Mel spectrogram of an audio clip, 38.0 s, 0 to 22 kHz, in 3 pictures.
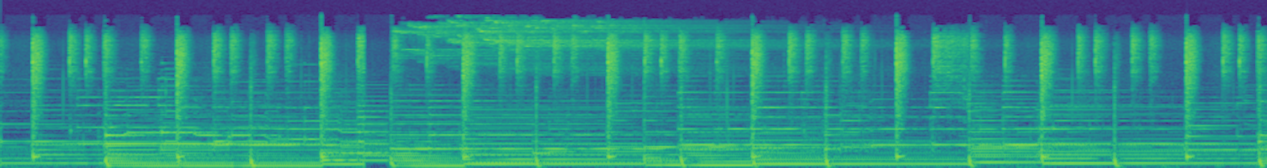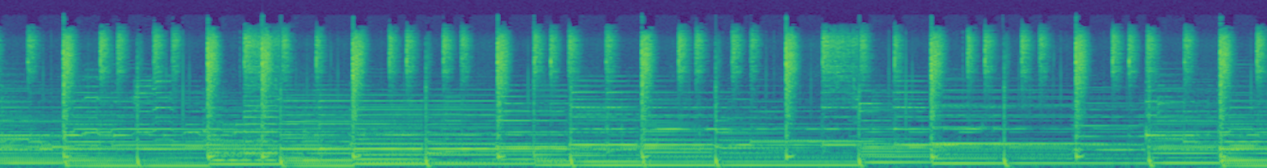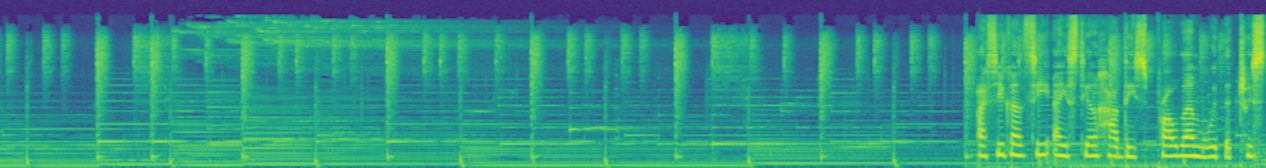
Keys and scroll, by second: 11.1 ctrl+z, 14.5 ctrl+z.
